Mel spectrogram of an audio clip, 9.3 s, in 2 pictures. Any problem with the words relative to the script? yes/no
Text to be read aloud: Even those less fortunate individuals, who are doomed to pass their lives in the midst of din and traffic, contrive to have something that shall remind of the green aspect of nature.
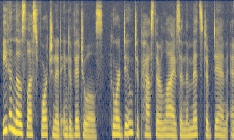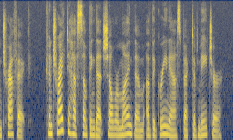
yes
